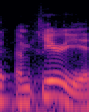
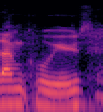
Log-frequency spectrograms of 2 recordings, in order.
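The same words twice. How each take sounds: First: Said in the usual way. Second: "queers" said as one clipped syllable, kweerz; "I'm queers" with "queers" rhyming with beers; misheard word. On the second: Retold or imitated. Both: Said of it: "I thought you said".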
